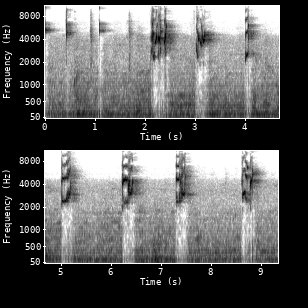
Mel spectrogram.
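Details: Repeated piercing squawks from a fighter lovebird, the kind prized for ngekek singing, recur roughly once a second, each a short harsh burst, with scattered thin ticks between them.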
